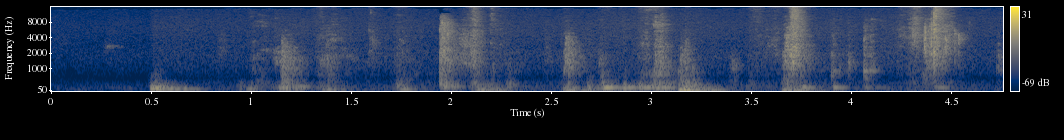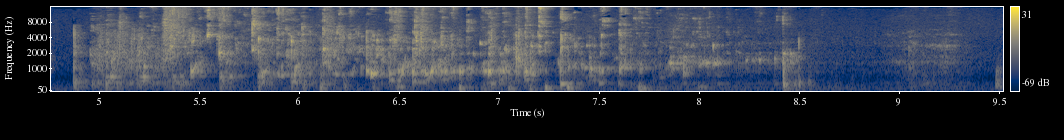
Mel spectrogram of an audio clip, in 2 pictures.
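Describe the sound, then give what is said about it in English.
Water runs from a tap into a cup, a steady splashing rush with irregular drips and clinks at the start before the flow fills in more broadly. “All right, I had to go get my cup real quick. My cup was running over. I had to get some water.”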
